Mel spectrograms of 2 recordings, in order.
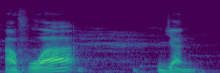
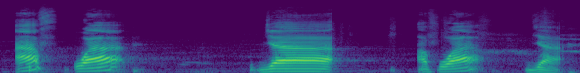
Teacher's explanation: mengganti fathatain atau tanwin fathah ketika waqaf dengan alif yang dipanjangkan 2 harokat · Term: mat iwad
